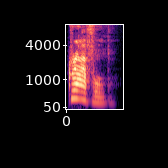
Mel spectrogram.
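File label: "gravel", British English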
